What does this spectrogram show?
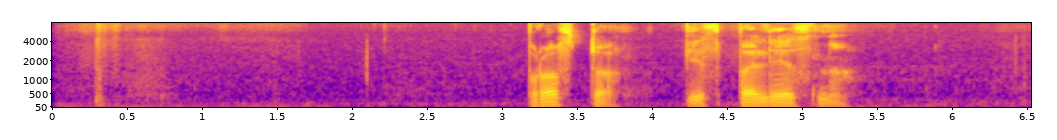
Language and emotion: Russian, neutral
